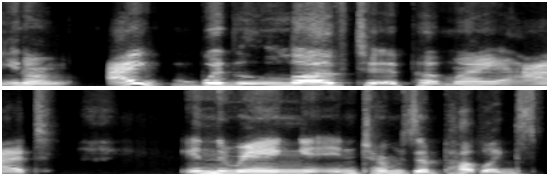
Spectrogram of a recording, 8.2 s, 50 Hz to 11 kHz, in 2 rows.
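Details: Ataxic dysarthria in a woman with Friedreich's ataxia, a rare, genetic, progressive disease diagnosed at age 16; she reports voice issues.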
